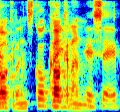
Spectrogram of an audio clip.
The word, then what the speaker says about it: Cochrane: Platícame de Cochrane. ¿Cómo se pronuncia? Cochrane.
